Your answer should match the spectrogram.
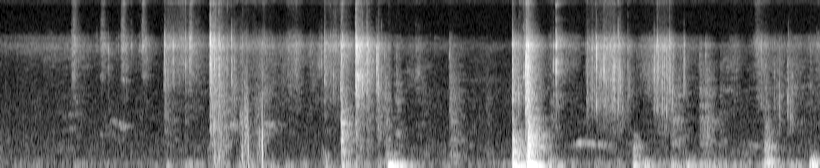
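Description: Crinkled brown pattern paper rustling as it is handled and a ruler is laid across it, in irregular scrapes and rustles, the loudest about five seconds in.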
